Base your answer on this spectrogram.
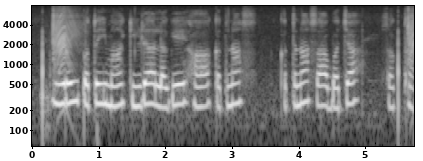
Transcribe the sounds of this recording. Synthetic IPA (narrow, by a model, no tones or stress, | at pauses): uɾəjpət̪əimakiɽaləɡehat̪na | kət̪nasabət͡ʃa | səkt̪ʰə̃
